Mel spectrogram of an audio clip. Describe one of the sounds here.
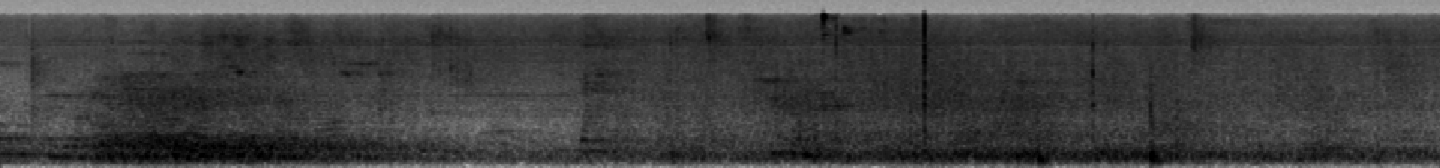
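A man speaks calmly at a distance in a large echoing hall.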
